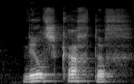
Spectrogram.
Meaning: displaying or relating to willpower; strong-willed
- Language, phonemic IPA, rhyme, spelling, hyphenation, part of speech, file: Dutch, /ˌʋɪlsˈkrɑx.təx/, -ɑxtəx, wilskrachtig, wils‧krach‧tig, adjective, Nl-wilskrachtig.ogg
